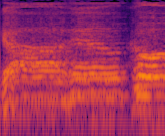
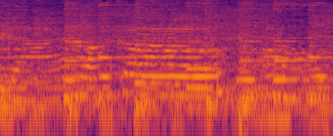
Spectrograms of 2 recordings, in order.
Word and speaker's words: Gaelco: Gaelco. That's how you pronounce it. They told you. Gaelco.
